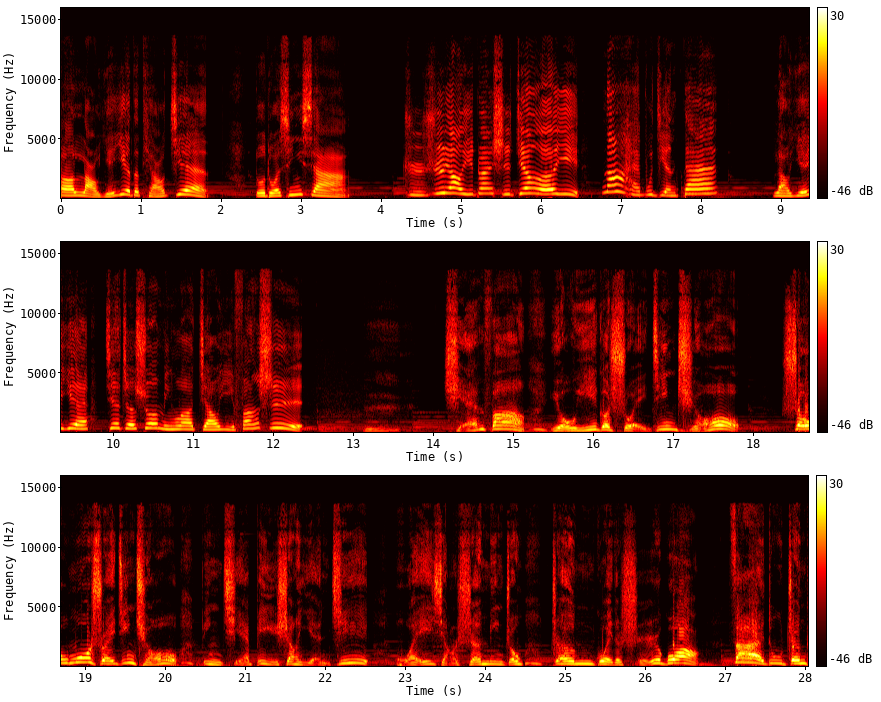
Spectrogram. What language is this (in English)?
Chinese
